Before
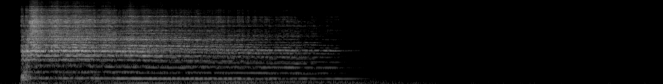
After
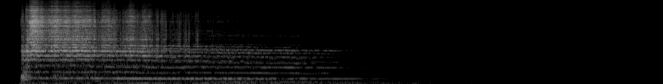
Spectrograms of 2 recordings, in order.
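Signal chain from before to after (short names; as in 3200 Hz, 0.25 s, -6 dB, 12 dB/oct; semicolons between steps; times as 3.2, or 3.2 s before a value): Wiener smoothing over 15 samples; high shelf 3600 Hz +9.5 dB; darkening echo 0.317 s, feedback 48%, low-pass 980 Hz, level -12.5 dB; gain -3.5 dB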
